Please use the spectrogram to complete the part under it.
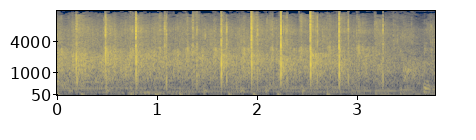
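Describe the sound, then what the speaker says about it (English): A small group claps steadily at the Awesome Games Done Quick 2016 speedrun event, with crisp individual claps standing out over a low background murmur, moderately near. "applaud that"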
